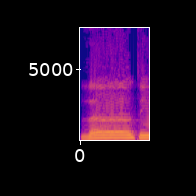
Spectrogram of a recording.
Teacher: والسماء ذات الف مدہ 1 سیکنڈ، ذال کو کھینچنا ہے اور ذال کو نرمی سے ادا کریں گے۔ سامنے والا یہ 2 دانت ہیں اوپر والے، وہ نیچے زبان کو ٹچ کریں گے، ٹنگ کو، تو نرمی سے ذال ادا ہوئے گا۔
